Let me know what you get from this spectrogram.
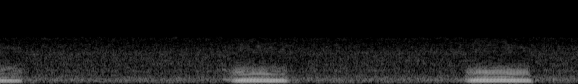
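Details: Sleeping puppy snoring in a dream, loudly: low, buzzy, throaty snores, three short bursts spaced a little over two seconds apart over a steady quiet hiss.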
